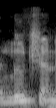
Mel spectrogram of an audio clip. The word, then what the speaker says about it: Luchin: Luchin is how he pronounces it.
